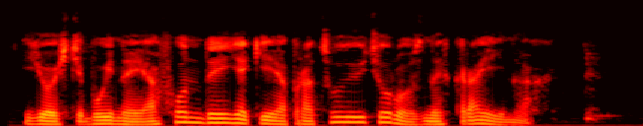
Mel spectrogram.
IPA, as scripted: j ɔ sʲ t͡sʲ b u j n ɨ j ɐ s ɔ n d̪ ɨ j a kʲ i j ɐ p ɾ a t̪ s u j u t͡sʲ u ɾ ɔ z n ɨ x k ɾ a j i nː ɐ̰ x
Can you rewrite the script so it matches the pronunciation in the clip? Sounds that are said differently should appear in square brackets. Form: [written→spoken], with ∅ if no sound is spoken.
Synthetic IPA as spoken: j ɔ sʲ t͡sʲ b u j n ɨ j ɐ [s→f] ɔ n d̪ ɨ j a kʲ i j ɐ p ɾ a t̪ s u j u t͡sʲ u ɾ ɔ z n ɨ x k ɾ a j i [nː→n] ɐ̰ x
